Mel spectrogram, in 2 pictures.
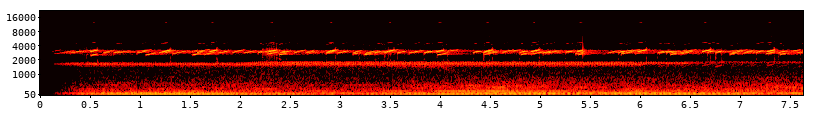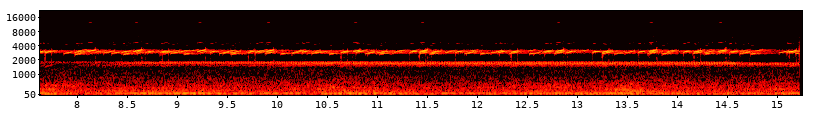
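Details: Spring peepers calling at a stream in Washington, DC, a steady dense chorus of high piping peeps forming a continuous band, with a low rumbling background throughout.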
